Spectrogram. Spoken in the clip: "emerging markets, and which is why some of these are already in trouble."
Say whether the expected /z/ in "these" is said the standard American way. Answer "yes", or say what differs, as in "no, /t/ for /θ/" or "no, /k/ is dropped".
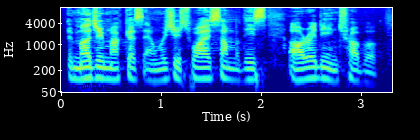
no, /s/ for /z/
